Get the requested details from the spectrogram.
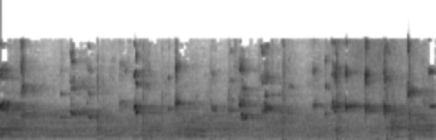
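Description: A basketball is dribbled on a hardwood floor.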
